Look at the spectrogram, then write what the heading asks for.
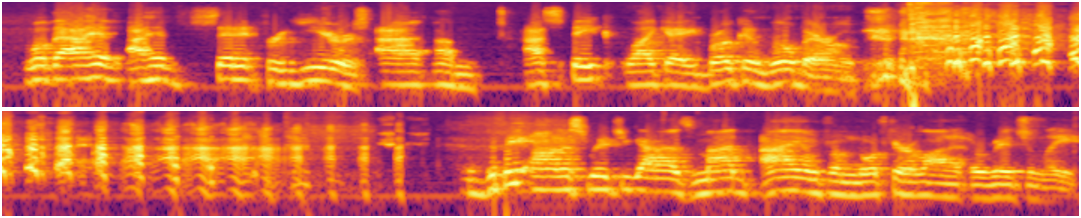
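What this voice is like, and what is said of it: Slight Southern twang. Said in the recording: “You have a little twang.”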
